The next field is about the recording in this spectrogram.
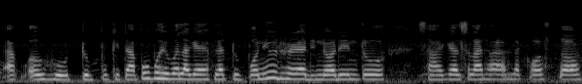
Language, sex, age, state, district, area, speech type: Assamese, female, 18-30, Assam, Sivasagar, rural, spontaneous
